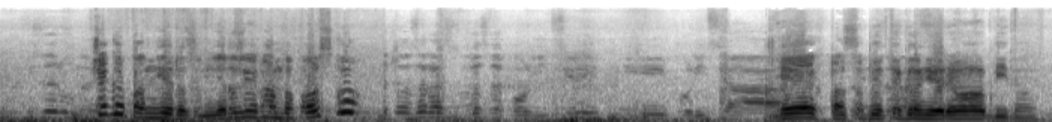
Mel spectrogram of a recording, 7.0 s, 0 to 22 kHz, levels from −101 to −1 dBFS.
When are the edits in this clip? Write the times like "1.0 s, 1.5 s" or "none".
2.6 s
